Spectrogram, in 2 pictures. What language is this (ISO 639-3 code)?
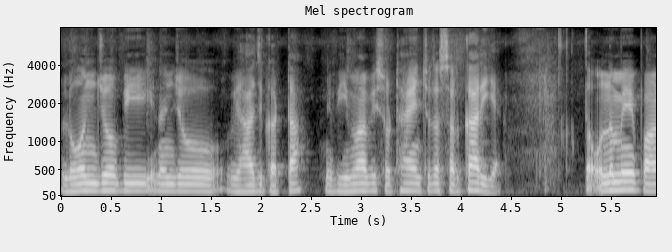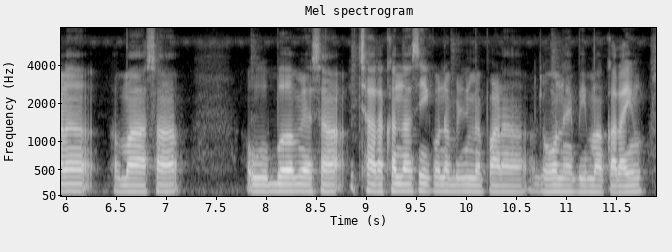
snd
